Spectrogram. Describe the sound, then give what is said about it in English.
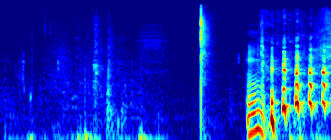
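A single sharp slap on a person's outstretched hand cracks out loud after some quiet, low talking, and is quickly followed by loud, pulsing laughter-like vocal bursts. “That was well, me no, slapping like, his hand.”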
